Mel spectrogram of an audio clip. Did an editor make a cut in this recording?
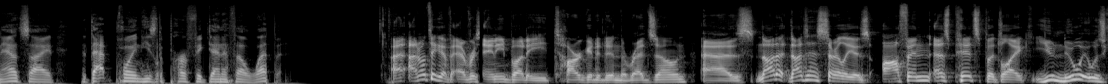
yes; 4 cuts; at 1.5 s, 4.8 s, 6.9 s, 10.0 s

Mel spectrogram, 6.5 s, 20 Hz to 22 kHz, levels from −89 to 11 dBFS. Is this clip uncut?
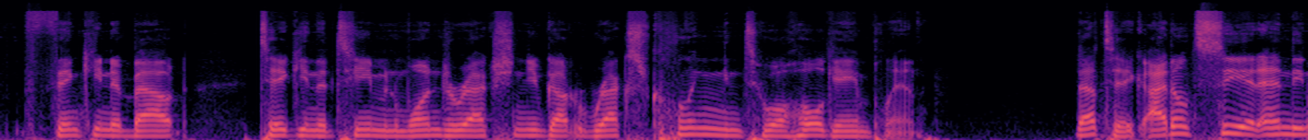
no; 3 cuts; at 3.2 s, 4.1 s, 5.5 s

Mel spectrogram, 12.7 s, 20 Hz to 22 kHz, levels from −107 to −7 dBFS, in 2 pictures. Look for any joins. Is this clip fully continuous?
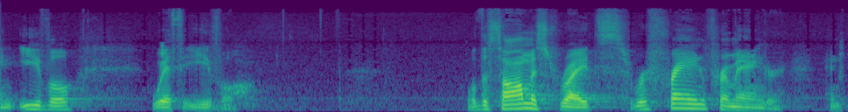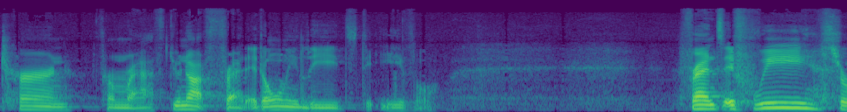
yes; 0 cuts

